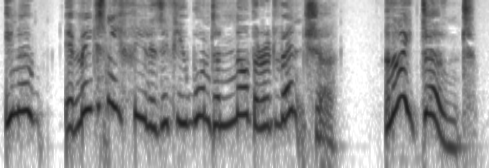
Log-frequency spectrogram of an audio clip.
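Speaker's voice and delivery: put-on high, unhappy girl's voice; unhappy Anne. A narrator's reading. Anne begs the boys to drop adventure talk, unhappy. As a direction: plead with him to stop.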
